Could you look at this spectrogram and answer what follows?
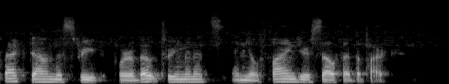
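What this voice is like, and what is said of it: Canadian accent on 'about'. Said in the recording (Chinese): “有一点点那个 about 的有一个那个声音哈...加拿大人会讲 about about”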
